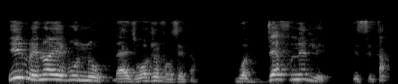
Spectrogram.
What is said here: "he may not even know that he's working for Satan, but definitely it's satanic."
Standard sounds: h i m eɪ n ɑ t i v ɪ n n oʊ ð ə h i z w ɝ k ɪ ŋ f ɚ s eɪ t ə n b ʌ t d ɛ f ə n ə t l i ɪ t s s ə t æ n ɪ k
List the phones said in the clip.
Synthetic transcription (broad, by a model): h i m eɪ n ɑ t i v ɪ n n oʊ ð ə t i s w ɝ k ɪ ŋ f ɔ s eɪ t ə n b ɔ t d ɛ f ə n ə t l i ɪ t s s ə t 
